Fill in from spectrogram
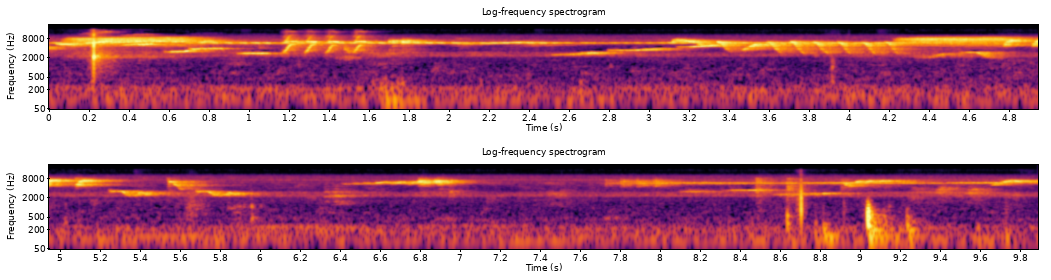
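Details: Sunda robin in chattering song, a lure for thrushes; quick high twitters, short rattles and sharp slurred whistles tumble together, fading quieter after six seconds, with a few faint clicks and low background noise.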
